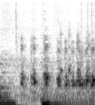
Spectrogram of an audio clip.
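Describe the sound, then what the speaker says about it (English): Chickens in the Minecraft video game cluck in a quick run of short calls, close and clear with no talk over them. "I got chickens running a mess"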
